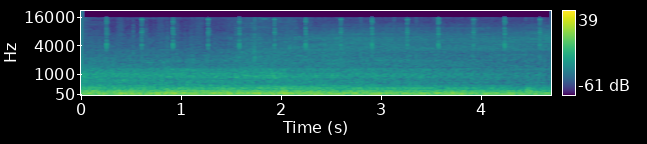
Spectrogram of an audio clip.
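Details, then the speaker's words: 2005 Audi TT 3.2 slowing to a stop sign after spraying aerosol brake cleaner on squeaky brakes: low road rumble, no brake squeal; squeak reduced to about one stop in five. Quiet braking, no squeal. "once again no squeak we're coming up to another stop sign see if we get a squeak right here"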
